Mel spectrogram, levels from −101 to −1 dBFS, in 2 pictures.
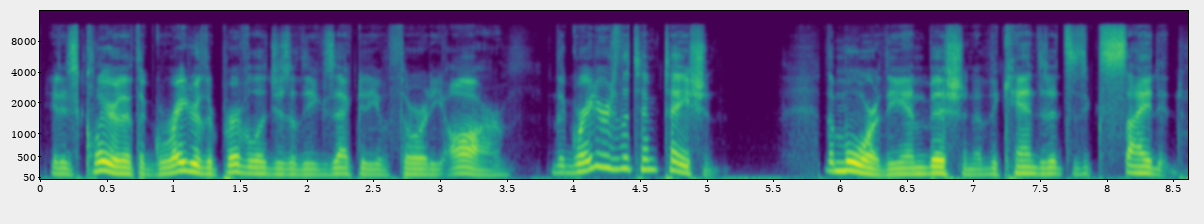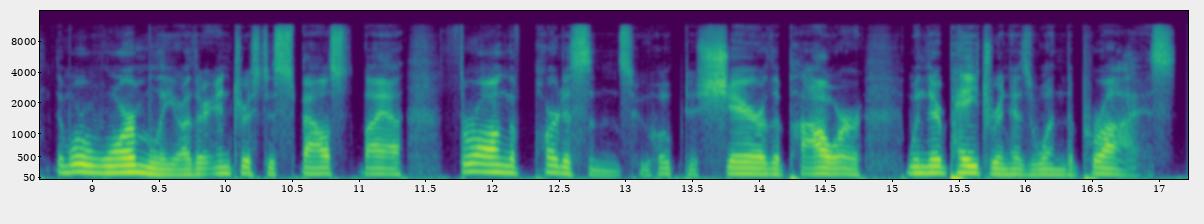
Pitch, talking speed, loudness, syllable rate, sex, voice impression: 135 Hz, 180 wpm, -18 LUFS, 5.8 syllables/s, male, very masculine, slightly old, thick, tensed, slightly powerful, bright, soft, clear, fluent, slightly raspy, cool, intellectual, refreshing, sincere, very calm, very mature, friendly, reassuring, unique, elegant, slightly wild, sweet, very lively, slightly kind, intense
